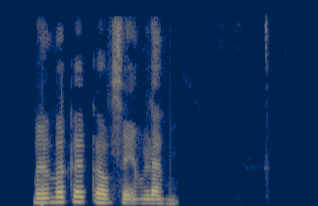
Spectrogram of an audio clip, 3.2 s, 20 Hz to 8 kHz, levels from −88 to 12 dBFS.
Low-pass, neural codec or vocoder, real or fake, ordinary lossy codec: 7.2 kHz; vocoder, 24 kHz, 100 mel bands, Vocos; fake; AAC, 48 kbps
